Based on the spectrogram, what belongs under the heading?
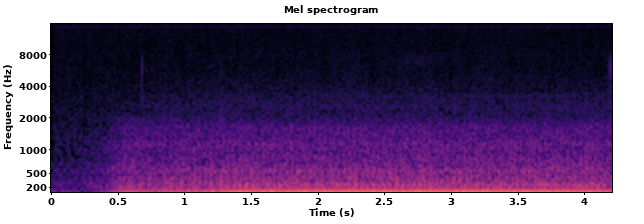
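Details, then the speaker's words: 1958 Tektronix Type 502 vacuum-tube oscilloscope under restoration, full of sawdust: its big rear cooling fan heard as a low, smooth hum that swells, holds steady and fades. Normal fan operation. "it's got a massive fan in the back and you can hear it running listen"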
